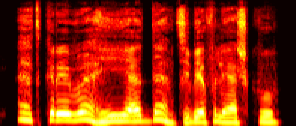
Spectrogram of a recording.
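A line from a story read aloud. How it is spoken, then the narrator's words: Cooing. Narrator (Russian): проворковала Кобра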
